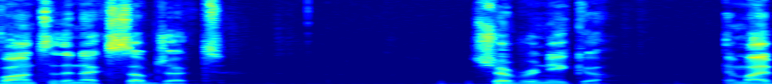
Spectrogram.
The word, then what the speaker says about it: Srebrenica: Srebrenica. The C is pronounced as a Z.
